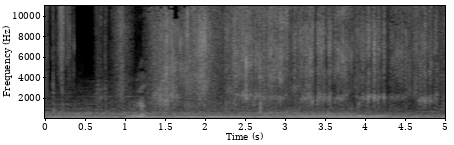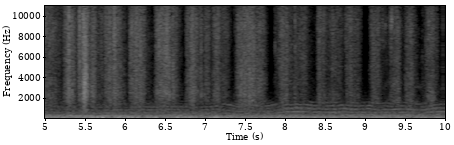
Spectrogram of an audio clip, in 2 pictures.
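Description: Dry, crispy fallen leaves being crumpled and crunched by hand into a pile, a continuous rustling crackle full of small snaps.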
